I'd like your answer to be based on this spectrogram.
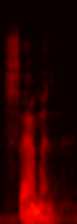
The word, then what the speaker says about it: salmon: All right, so how do you pronounce, and I'm just going to say it, how do you pronounce salmon? Is it salmon or salmon? – The L is silent. – Yeah. – Salmon. – The L is silent. Yes.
